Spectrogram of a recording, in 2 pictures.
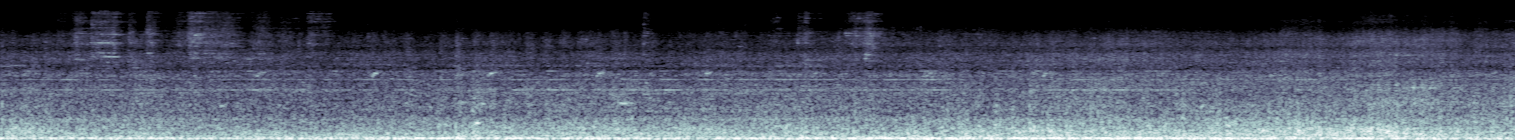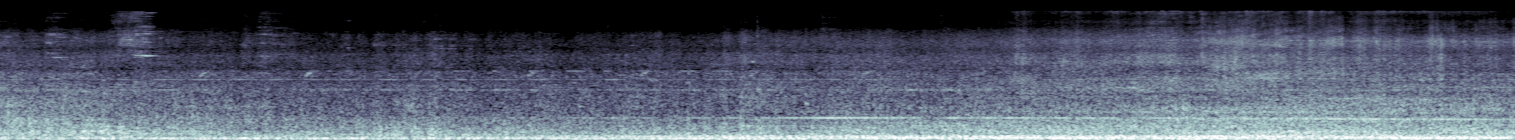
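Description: A long freight train's railcars rolling past with a loud, steady rumble. About two-thirds of the way through, the low rumble grows and a thin steady whine joins it.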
